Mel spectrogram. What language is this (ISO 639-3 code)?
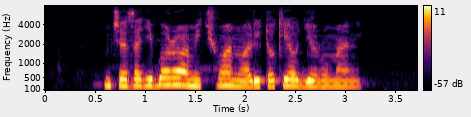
swa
